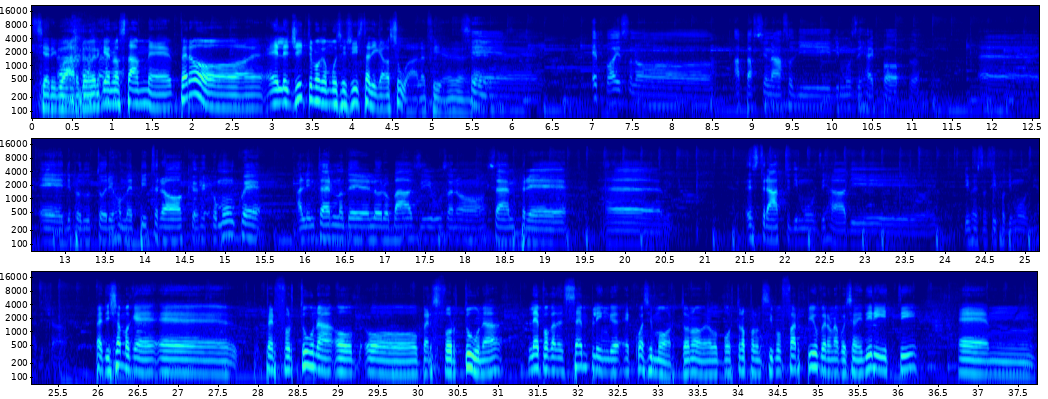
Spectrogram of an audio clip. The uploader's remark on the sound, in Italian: Registrato dal vivo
